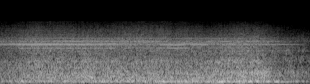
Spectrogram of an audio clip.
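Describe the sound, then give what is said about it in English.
A Lockheed Starfighter, a single-seat supersonic jet interceptor, taxis to a halt on an airbase, its engine a loud steady roar with a thin high whine running through it. “A US Air Force Lockheed Starfighter, a slim, stub-winged, single-seat supersonic interceptor, taxis to a halt on an airbase.”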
